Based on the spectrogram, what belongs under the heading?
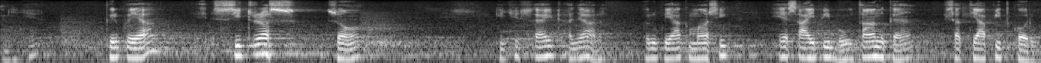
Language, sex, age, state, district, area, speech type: Maithili, male, 45-60, Bihar, Supaul, rural, read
